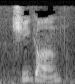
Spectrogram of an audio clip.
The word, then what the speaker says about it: Qigong: You keep saying Tiangong. Is that the same as... Is that how that's pronounced? – Qigong.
